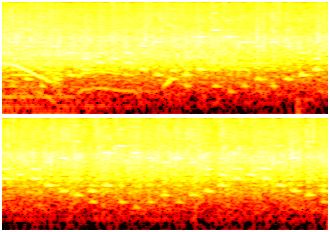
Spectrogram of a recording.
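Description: Large studio audience applauding and cheering, a dense steady clapping with voices calling out, one falling whoop near the start.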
